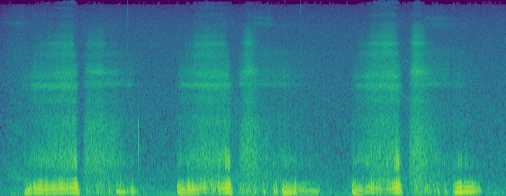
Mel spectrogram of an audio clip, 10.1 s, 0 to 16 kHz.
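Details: Sleeping English Bulldog snoring: loud, rattling snores with snorting breaths, about 18 a minute.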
